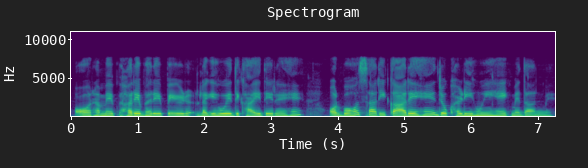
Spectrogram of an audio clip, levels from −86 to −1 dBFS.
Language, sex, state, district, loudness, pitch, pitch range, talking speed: Hindi, female, Madhya Pradesh, Bhopal, -16 LUFS, 215 Hz, 205-225 Hz, 190 wpm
